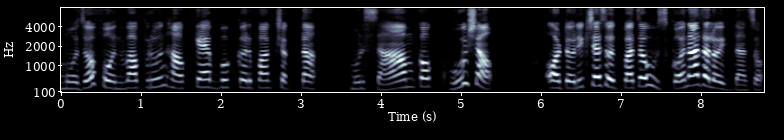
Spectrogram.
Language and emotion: Goan Konkani, happy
